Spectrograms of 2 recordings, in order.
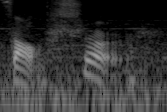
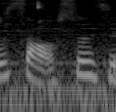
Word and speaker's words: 早市儿: 然后，哦哦，我先说早市，你要读成早市儿，就是，反正就是，嗯，不然读早市其实怪怪的，就好像只有读早市儿的时候，就去逛早市儿，然后才有那种在东北逛那个街道的那种感觉。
